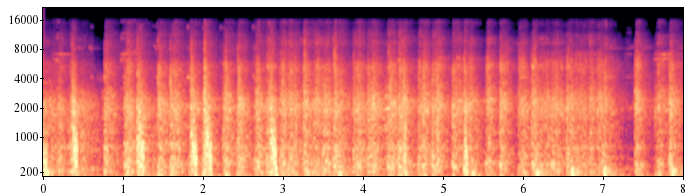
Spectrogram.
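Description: Parade band music led by drums: many sharp drum strikes over a steady, deep bass-drum beat.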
